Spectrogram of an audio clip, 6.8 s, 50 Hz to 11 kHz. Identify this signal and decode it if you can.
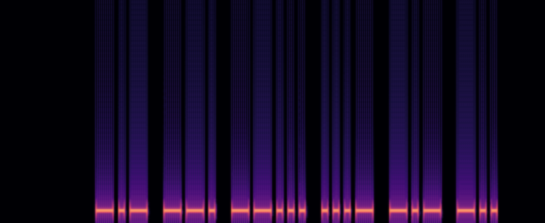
Morse code, heard as a keyed tone, about 17 wpm, 700 Hz. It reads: KG7VKD
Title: USA Call Signs - 6 Characters - 4x Character Spacing - 17wpm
